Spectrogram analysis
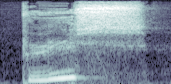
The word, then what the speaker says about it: plus: in that case, remember, plus will be with the S. So pronounce it plus que.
